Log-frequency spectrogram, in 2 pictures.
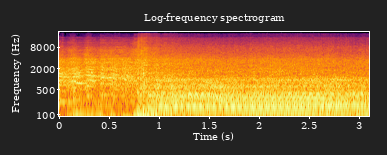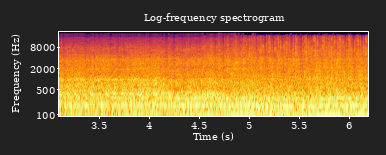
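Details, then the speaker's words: Coyote V8 swapped into an older Mustang, first start with no exhaust, a stock injector tune with 62-lb injectors, and one wideband. It catches into a loud, uneven, lumpy idle with open-pipe bark, running rough because the tune is far off; the pedal was possibly stuck. "he's not gonna run good because the tune's like pretty far off"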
